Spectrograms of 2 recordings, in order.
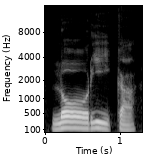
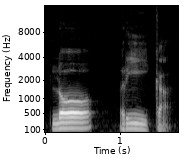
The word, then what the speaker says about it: lorica: The armor would be lorica segmentata. So both the O and the E are long. There he is. Lorica.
